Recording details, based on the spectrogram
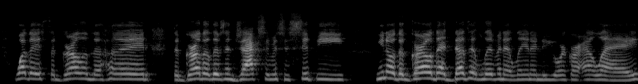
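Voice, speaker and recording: A woman speaks at a very fast pace in a high voice with a bright, sharp tone. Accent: East Coast American. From US East Coast, Delaware. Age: 30s. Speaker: author and vlogger. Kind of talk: keynote talk.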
